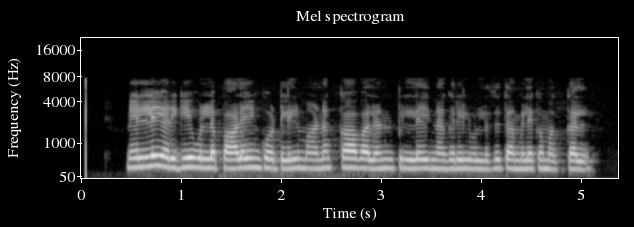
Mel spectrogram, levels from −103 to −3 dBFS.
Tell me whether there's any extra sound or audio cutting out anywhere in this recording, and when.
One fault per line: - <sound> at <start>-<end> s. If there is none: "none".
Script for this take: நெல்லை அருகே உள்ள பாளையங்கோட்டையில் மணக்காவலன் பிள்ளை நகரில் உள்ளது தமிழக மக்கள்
none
